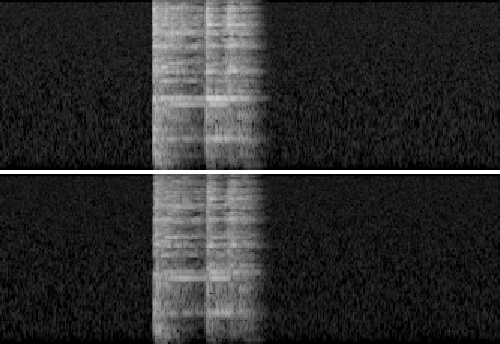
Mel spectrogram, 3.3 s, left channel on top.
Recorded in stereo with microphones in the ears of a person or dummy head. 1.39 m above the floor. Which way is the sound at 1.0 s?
65° left (ahead or behind).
